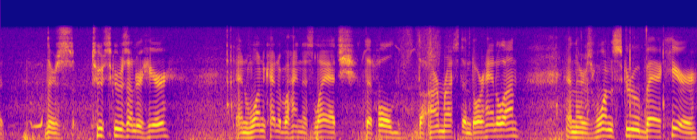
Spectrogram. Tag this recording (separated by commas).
Speech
